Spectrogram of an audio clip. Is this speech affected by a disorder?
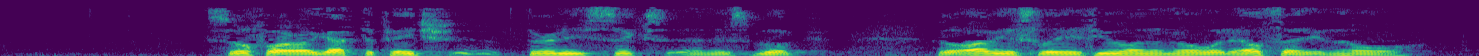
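Yes: Parkinson's; wakes up around 3 am, takes cold shower instead of lying awake.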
